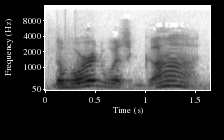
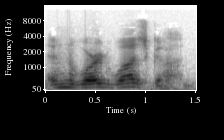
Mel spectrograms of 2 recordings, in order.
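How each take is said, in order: First: The stress is on "God". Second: The stress is on "was".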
